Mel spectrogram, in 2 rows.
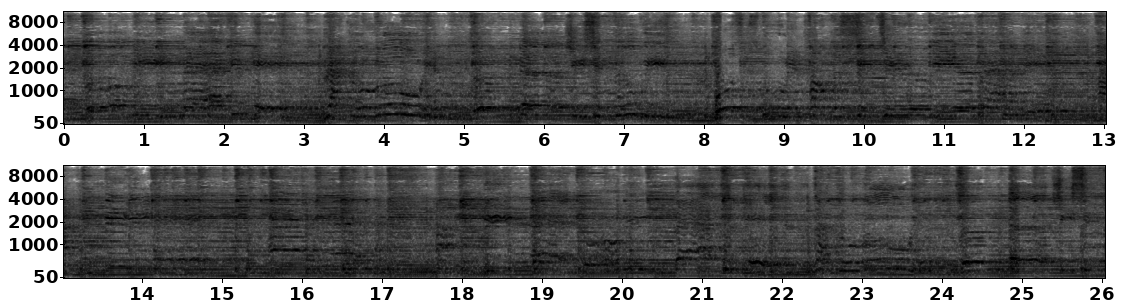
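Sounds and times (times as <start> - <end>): person singing: 0.0 - 26.0
rock band playing live: 0.0 - 26.0.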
